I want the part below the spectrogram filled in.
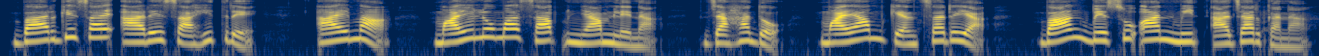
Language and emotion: Santali, neutral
